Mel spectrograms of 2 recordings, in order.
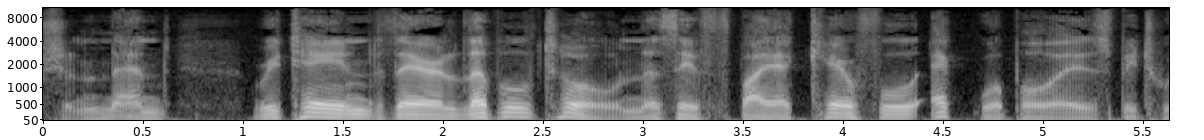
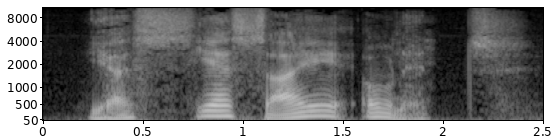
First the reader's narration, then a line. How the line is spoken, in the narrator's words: she cried under her breath, with a drowsy fervour of manner and tone which was quite peculiar to her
